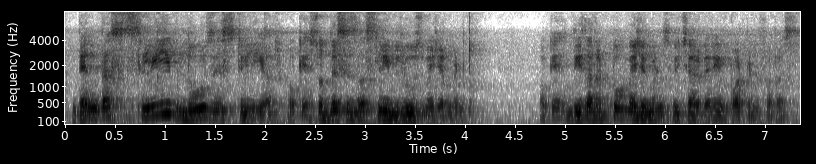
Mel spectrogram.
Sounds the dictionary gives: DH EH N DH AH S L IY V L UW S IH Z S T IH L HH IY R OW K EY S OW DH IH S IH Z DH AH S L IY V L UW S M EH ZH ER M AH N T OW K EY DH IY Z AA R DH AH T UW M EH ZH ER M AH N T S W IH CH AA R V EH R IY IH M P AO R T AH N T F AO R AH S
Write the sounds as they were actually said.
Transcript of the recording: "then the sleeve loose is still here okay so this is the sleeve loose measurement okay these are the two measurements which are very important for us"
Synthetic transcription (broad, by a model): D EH N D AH S L IY V L UW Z IH Z S T IH L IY R OW K EY S OW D IH S IH Z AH S L IY V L UW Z M EH ZH ER M AH N T OW K EY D IY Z AA R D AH T UW M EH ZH ER M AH N T S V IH CH AA R V EH R IY IH M P AO R T AH N T F AO R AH S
